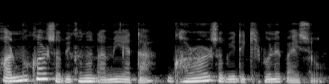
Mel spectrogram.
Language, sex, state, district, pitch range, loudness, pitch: Assamese, male, Assam, Sonitpur, 115-150 Hz, -16 LUFS, 135 Hz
